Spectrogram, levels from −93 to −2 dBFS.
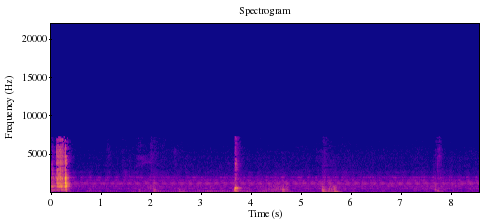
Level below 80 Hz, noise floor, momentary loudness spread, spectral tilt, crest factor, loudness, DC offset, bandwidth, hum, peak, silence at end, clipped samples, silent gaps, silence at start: -66 dBFS; -62 dBFS; 33 LU; -2.5 dB/octave; 34 dB; -28 LUFS; under 0.1%; 7.6 kHz; none; -4 dBFS; 2.85 s; under 0.1%; none; 0 s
